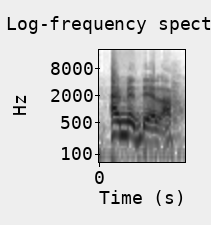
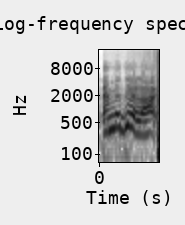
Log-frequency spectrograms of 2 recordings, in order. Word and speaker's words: amygdala: Now, I pronounce it as amygdala.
